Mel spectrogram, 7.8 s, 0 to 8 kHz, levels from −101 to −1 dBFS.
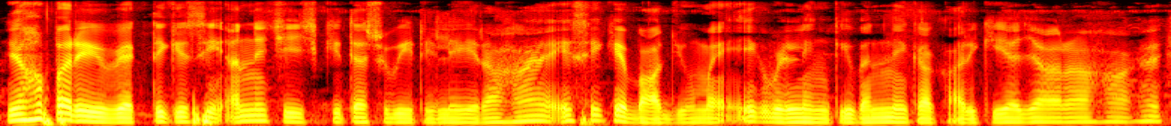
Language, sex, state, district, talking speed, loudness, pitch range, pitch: Hindi, male, Rajasthan, Churu, 205 wpm, -19 LUFS, 95-115 Hz, 105 Hz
